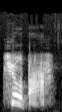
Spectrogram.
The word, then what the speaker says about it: Szczyrba: Und das heißt Tschirba. – Tschirba, ja. – S-Z-C-Z-Y-R-B-A.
